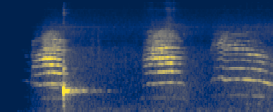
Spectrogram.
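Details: Domestic cat, once a kitten rescued from a car under repair and now grown, gives three harmonic meows, the first with a sharp click midway, the last longer and falling, indoors with little else heard.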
